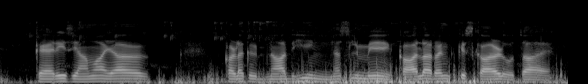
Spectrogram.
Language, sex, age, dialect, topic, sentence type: Hindi, male, 18-24, Kanauji Braj Bhasha, agriculture, statement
